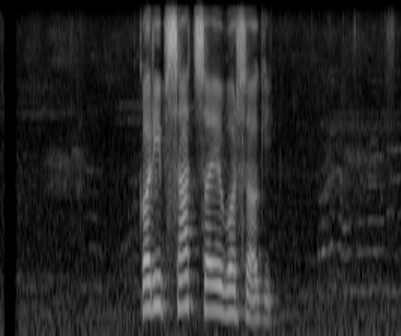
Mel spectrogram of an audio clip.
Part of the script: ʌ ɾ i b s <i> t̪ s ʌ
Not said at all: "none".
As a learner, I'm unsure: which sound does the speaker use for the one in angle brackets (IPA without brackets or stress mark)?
a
